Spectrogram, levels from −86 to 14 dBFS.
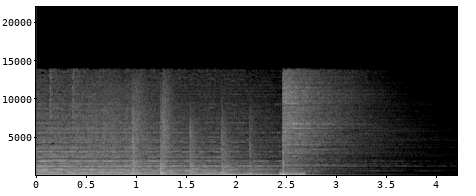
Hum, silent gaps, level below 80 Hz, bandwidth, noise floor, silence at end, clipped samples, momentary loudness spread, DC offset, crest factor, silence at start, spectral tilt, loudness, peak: none; none; -28 dBFS; 14 kHz; -68 dBFS; 1.1 s; under 0.1%; 8 LU; under 0.1%; 20 dB; 0 s; -4.5 dB/octave; -24 LUFS; -4 dBFS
